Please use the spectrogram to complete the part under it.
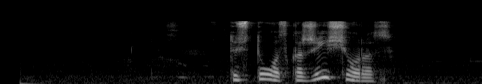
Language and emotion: Russian, neutral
